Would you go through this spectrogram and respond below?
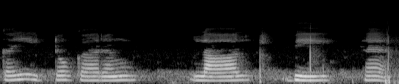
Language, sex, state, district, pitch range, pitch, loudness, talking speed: Hindi, female, Punjab, Fazilka, 190-200 Hz, 195 Hz, -17 LUFS, 105 wpm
